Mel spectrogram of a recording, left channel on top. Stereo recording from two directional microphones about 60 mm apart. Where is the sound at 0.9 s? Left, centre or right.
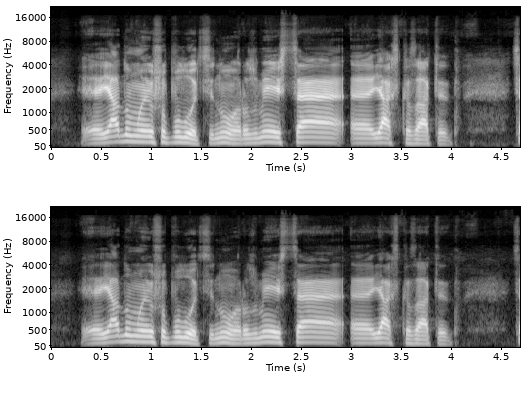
Right.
